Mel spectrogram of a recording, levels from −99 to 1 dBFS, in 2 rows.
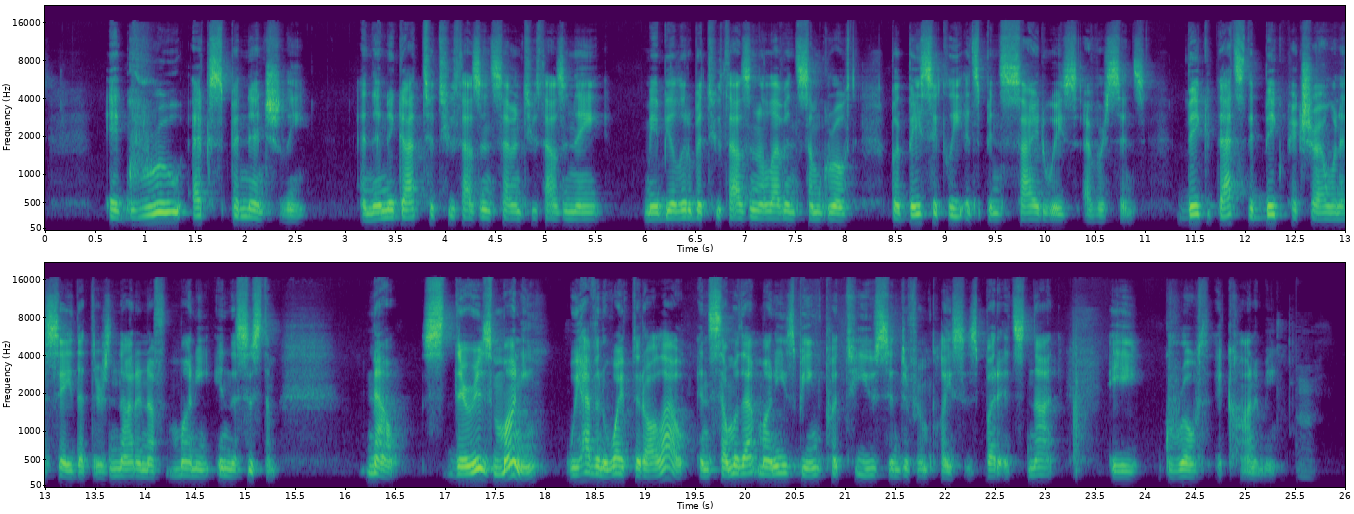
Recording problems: thin; somewhat; fading below 300 Hz

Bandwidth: 16.5 kHz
